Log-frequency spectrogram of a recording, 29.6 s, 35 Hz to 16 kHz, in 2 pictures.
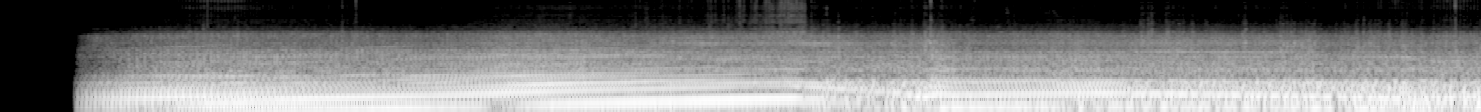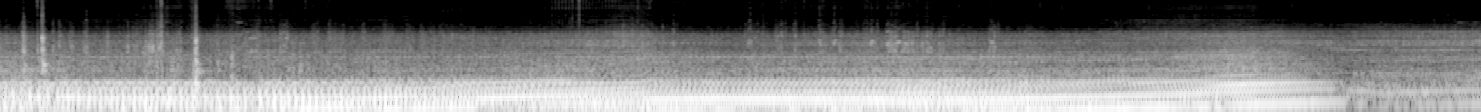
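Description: Fiat Nuova 500's Giannini-tuned 650 cc air-cooled two-cylinder engine with a sports exhaust, heard from inside the cabin while driving. The revs rise over the first several seconds, dip briefly, then the engine runs on steadily, and the sound drops off suddenly near the end.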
